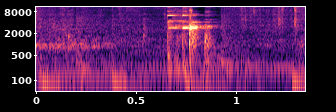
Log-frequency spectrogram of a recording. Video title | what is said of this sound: 300년 명맥을 지켜온 한국의 장인 정신, 푸레도기 장인│1,300℃ 초고열 가마 속 4박 5일 푸레도기 제작기│사라져서는 안될 우리의 전통 기술│극한직업│#골라듄다큐 | 종을 두드리듯 맑은 소리가 나는 것이 특징입니다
